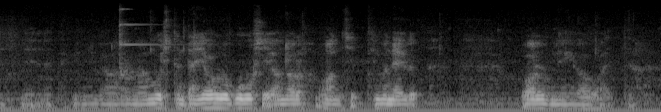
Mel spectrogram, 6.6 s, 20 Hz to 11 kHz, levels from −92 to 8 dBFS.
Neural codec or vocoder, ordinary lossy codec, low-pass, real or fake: none; none; 9.9 kHz; real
